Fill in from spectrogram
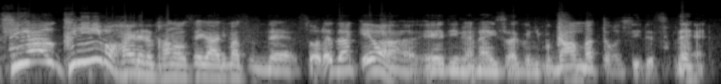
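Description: A man's voice: medium pitch, wildly swooping pitch, fast talker, vocal fry, fairly bright tone, slightly rough. A man hosting a late-night radio show, telling rambling comic stories with frequent laughs, taped off the air in lo-fi. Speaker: radio host. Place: radio studio.

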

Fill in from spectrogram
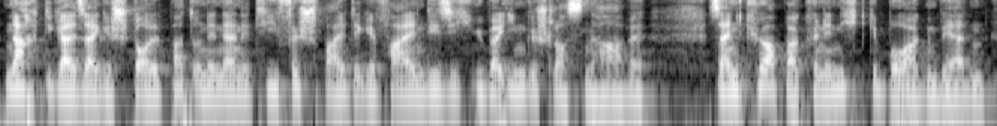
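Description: A man reading a story aloud in an expressive, dramatic way during a game playthrough. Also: a little high, a little fast, faint music behind. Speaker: let's play narrator.

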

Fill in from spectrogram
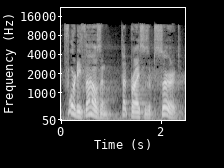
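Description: A man's voice: a little high, big pitch swings, unhurried, a bit bright, slightly rough, heavily acted. A man reading aloud, voicing an earnest young male adventurer who pleads and protests.

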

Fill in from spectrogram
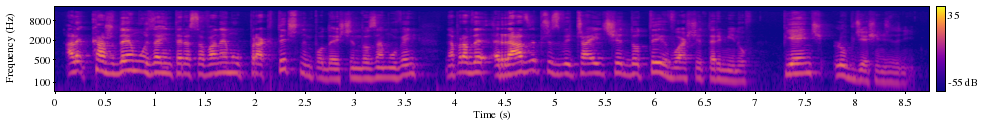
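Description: A man, a lawyer, giving a scripted educational talk on procurement law in a formal, measured and deliberate way. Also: high-pitched.

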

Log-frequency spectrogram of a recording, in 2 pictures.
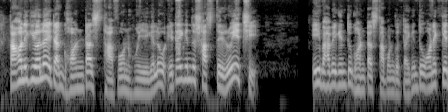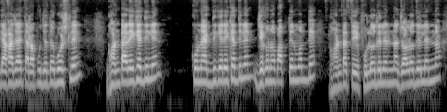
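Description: Bright-voiced devotional teacher, rhetorical questions. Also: medium pitch. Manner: asks rhetorical questions and answers them; repeats key points. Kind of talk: instructional talk on worship ritual.

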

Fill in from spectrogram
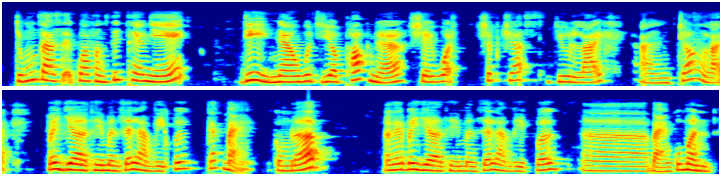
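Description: A woman's voice: a little high, fairly bright tone. A woman teaching an English lesson, reading phrases and repeating them in translation. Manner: explains slowly, repeats in translation. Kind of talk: bilingual classroom lesson. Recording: dull lo-fi recording.

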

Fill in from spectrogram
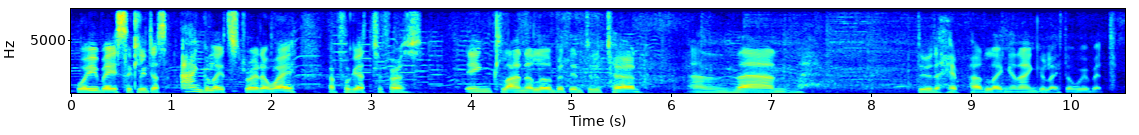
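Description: Medium in pitch, animated, creaky, and mellow, this young ski instructor talks at a normal speed. He's outdoors on a mountain giving a casual lesson to camera, and music plays in the background.

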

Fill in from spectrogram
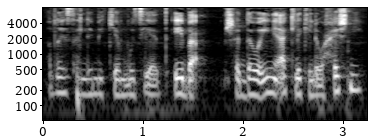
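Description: A woman playing a gentle young man in an Egyptian Arabic accent, soothing his family with soft, tender words. The voice is mellow and husky and runs along quickly in a storybook tale. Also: lowish voice, little pitch movement. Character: gentle, successful young man, loving brother and son.

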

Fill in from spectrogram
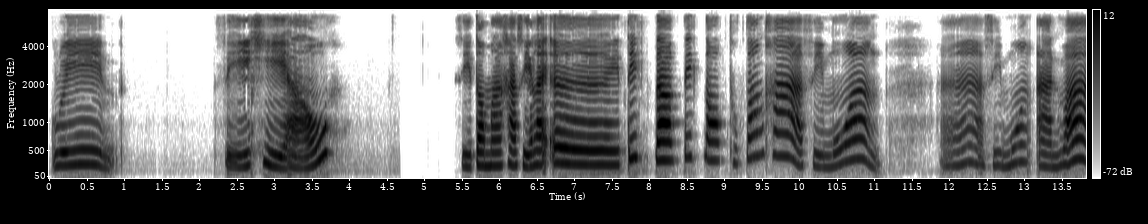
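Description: A woman teacher leading young children through a lesson in slow call-and-response. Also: high voice, vocal fry, sharp tone, dull audio.

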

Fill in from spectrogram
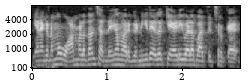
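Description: A woman voicing a suspicious, bossy village woman who scolds in a lowered voice, with a Tirunelveli Tamil accent. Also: level tone, rapid-fire, bright, forceful tone, dull audio, a little hiss or hum. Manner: low scolding.

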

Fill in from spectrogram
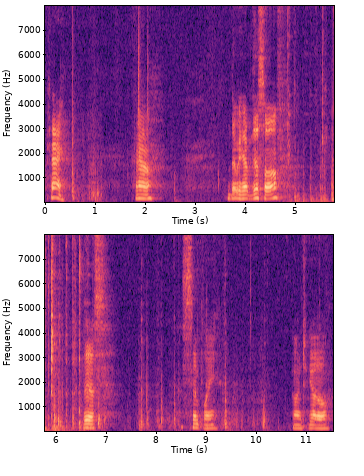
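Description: A middle-aged American man hosts a car accessory install video, giving an easygoing hands-on tutorial while he works inside a parked car. His voice is fairly high and very slow with frequent pauses, and faint background noise and clicks can be heard.

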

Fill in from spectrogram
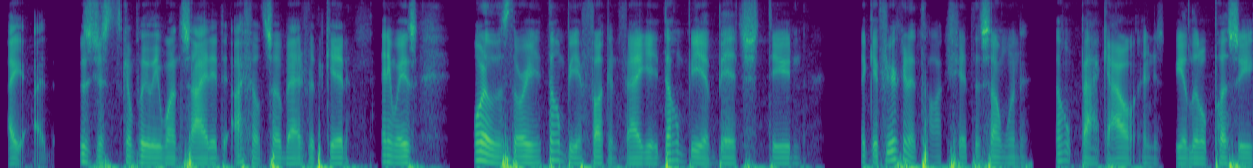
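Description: A man's voice: on the low side, pushed and bright, clean tone, no room sound. A teenage man telling a storytime vlog, crude and slangy, swearing constantly and boasting. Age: teens. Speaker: gaming YouTuber.

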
